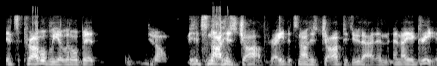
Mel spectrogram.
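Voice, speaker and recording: Man, mid-pitched voice, casual podcast banter, blunt, swears a lot. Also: a bit bright. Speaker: podcast co-host. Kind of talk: casual sports chat.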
